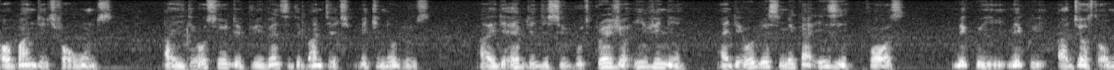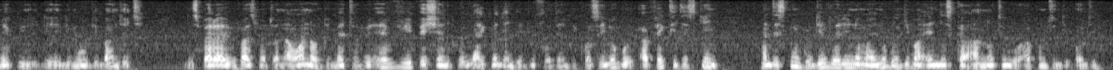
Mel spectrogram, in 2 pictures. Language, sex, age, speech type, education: Nigerian Pidgin, male, 30-45, spontaneous, tertiary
